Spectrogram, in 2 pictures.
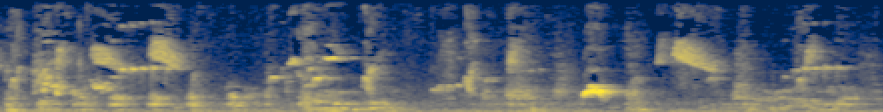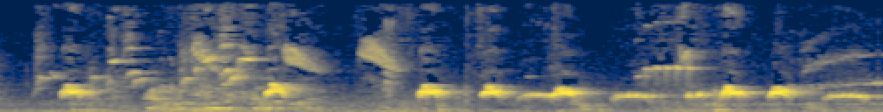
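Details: Song thrushes kept by their owner give short, bright whistled notes, repeated in quick bursts in the second half, after an opening stretch of mixed chirping and murmuring.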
